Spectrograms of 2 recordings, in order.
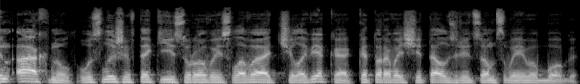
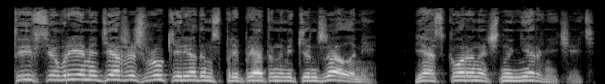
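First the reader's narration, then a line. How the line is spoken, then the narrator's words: Hoarse growl. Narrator (Russian): хрипло прорычал он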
